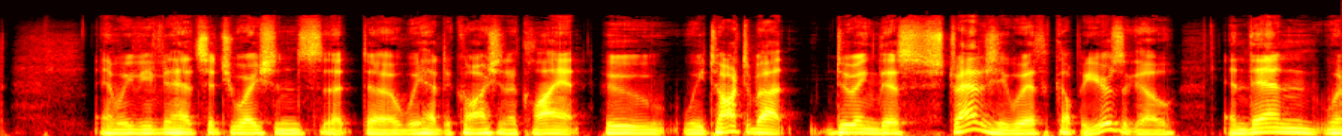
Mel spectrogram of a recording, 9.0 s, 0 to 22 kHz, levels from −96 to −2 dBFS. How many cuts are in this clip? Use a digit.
2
